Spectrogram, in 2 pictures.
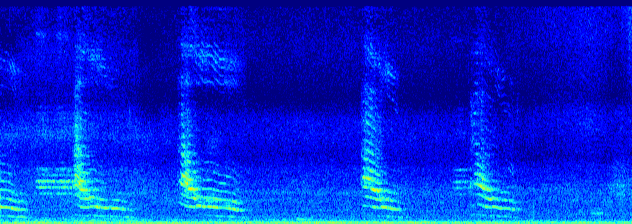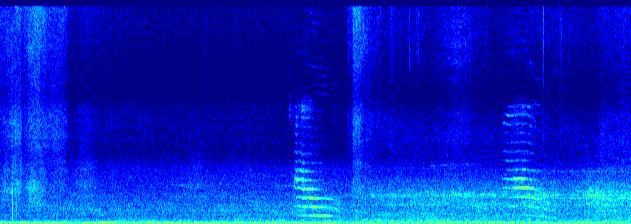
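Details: Pregnant, starving cat asking for food, her abandoned kitten still following her: a series of clear, downward-sliding meows, roughly every one to two seconds, with a low steady rumble underneath.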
